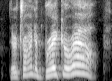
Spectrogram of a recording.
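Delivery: high, alarmed guard voice. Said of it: "they're gonna be like".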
